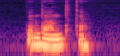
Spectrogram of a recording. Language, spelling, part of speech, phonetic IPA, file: Polish, pedantka, noun, [pɛˈdãntka], LL-Q809 (pol)-pedantka.wav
